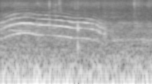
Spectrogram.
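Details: A single drawn-out kitten meow, thin and high, held steady then bending downward at the end, over a low background hum indoors.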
